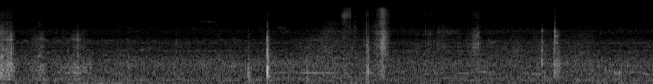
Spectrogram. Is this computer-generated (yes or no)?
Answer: yes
